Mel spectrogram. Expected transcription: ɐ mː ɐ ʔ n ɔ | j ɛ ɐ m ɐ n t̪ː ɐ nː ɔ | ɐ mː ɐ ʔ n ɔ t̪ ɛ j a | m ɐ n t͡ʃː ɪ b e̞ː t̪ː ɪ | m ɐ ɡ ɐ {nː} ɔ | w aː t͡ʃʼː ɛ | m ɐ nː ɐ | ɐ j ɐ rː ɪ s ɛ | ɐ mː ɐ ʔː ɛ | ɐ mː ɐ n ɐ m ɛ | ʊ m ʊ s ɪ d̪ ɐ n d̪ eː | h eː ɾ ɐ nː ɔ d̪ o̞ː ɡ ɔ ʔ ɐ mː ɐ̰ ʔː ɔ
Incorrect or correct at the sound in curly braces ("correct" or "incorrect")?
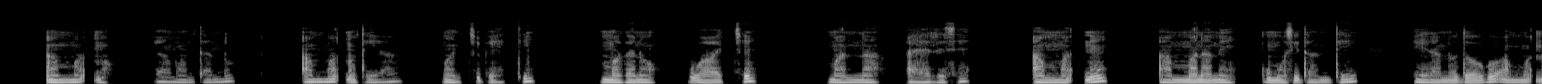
incorrect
